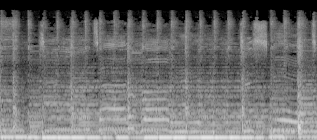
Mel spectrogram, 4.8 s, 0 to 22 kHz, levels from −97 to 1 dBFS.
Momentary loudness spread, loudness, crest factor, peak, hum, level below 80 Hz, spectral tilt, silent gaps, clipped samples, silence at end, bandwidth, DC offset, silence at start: 4 LU; -17 LUFS; 14 dB; -2 dBFS; none; -22 dBFS; -5.5 dB/octave; none; under 0.1%; 0 s; 15.5 kHz; under 0.1%; 0 s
